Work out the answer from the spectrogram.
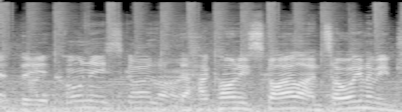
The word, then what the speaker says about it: Hakone: The Hakone Skyline.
